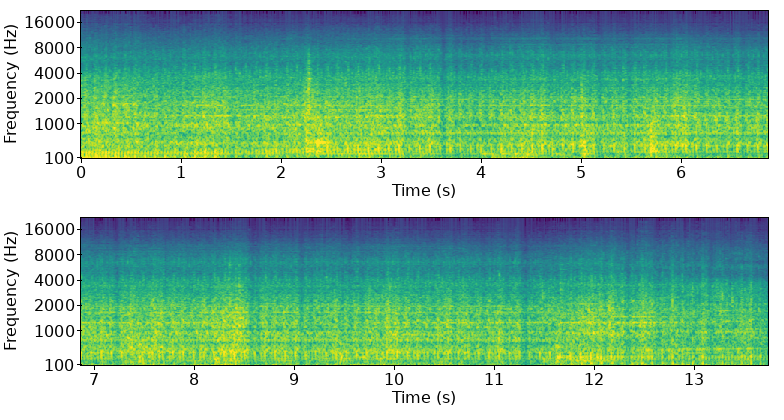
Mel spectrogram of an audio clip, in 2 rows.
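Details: 1990 Massey Ferguson 231 tractor with a Perkins diesel, about 2,898 hours, started for an operational run, clatters steadily at low idle with an even, heavy knock rhythm that holds speed; normal running engine.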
